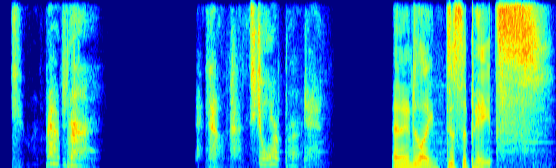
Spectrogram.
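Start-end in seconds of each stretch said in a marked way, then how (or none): 0.1-3.0 high, very quiet, barely audible hushed whisper. Voicing a mysterious whisper heard by two players: quiet whisper. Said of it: "you hear this whisper come through".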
